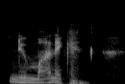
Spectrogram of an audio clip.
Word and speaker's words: mnemonic: words it's called a mnemonic device that capital m right there is silent it just starts with an in mnemonic means to remember things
